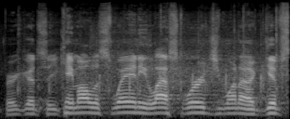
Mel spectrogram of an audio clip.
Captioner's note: applause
